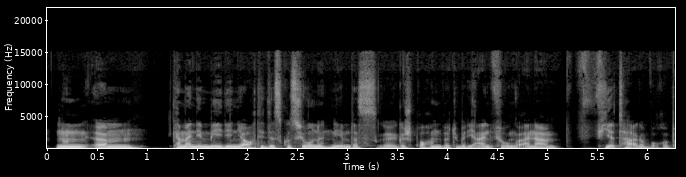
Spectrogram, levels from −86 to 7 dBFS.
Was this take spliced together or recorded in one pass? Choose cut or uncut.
uncut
